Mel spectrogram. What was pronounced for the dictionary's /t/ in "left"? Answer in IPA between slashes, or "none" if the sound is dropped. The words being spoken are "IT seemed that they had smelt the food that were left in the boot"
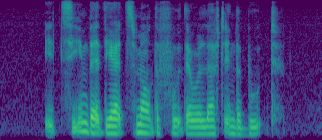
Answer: /t/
